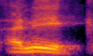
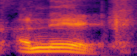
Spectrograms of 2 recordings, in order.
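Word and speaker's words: Anek: okay so firstly um the film is pronounced Anique right yes okay good because I was having this big my mom was like um I'm sure it's anik and I so we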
